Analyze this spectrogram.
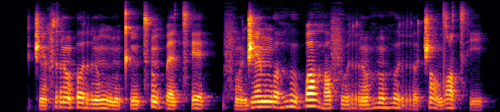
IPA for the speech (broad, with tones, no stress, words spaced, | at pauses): t͡ʃɛ̃˩frõ˥˧ʔo˥˧rũ˨˦ ŋ͡mũ˩kʼĩ˨˩˦ t͡sʼũ˥˩k͡pɛ˨˩˦ t͡sʼɪ˥˧ | fõ˩d͡ʒɛ̃˥ŋʷɤ˥˧ ɦu˥˩ɓɒ˥ ɦɒ˨˦fu˨˩˦ rõ˨˦ɦũ˥˧ɦu˥˩ ro˩t͡ʃɛ̃˥˩dˤa˥˧ t͡sʼi˩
